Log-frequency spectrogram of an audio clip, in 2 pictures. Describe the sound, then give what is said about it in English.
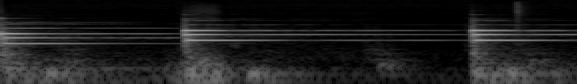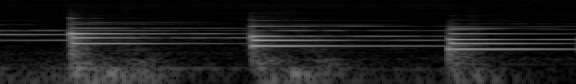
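A B flat major arpeggio in Lydian mode rings out alone as six slow, evenly spaced notes, each with a crisp attack and a long, clear decaying tone. “So now my arpeggio sounds like this.”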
